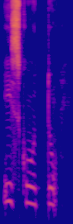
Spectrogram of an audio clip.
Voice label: "iscutu", audiofem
